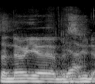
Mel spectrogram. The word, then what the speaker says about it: Sonoya Mizuno: How do you pronounce her name? I'm going to hand that one over to you. – It's Sonoya Mizuno.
